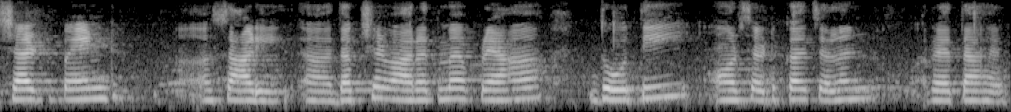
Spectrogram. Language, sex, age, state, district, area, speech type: Hindi, female, 18-30, Madhya Pradesh, Narsinghpur, rural, spontaneous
